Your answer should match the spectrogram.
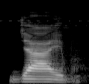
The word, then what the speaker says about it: gybe: ठीक, नेक्स्ट देखिए, GYBE, जी के बाद क्या है? वाई है ना, तो GYBE, जाइब।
